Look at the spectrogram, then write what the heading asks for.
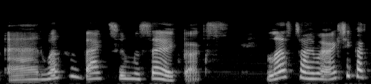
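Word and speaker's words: Bach: and I was right he was German but it wasn't pronounced bash but B Johan Sebastian B but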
